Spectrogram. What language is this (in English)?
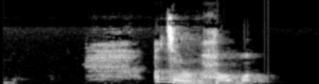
Kabyle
